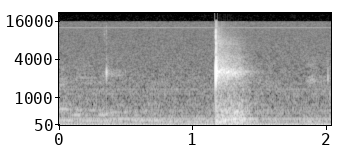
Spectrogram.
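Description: Near silence broken by a single sharp click about a second in, with a short ring-out.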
